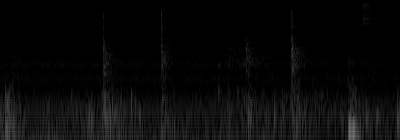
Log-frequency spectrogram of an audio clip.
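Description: A few faint, unevenly spaced clicks and taps over a steady low hum.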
